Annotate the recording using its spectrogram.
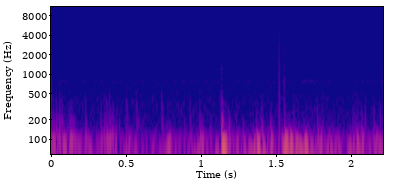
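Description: Handling noise from a handheld camera as it moves closer to a small plastic toy figure: an uneven low rumble with a faint steady hum, and two small clicks about a second and a second and a half in.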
